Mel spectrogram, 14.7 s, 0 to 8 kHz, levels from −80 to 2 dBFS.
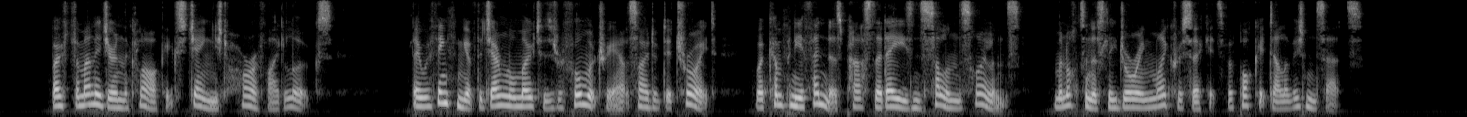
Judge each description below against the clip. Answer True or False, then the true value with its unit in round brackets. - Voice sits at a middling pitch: True (180 Hz)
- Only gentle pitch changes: False (4.2 semitones)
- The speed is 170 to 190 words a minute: False (145 wpm)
